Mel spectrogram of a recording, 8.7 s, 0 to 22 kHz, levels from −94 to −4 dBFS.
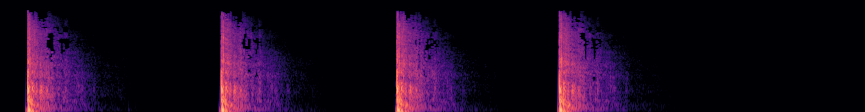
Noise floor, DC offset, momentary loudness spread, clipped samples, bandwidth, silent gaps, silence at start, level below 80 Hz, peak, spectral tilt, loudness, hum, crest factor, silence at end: -84 dBFS; under 0.1%; 20 LU; under 0.1%; 15 kHz; 1.55-2.20 s, 3.42-3.96 s, 5.10-5.58 s; 0.3 s; -40 dBFS; -6 dBFS; -4 dB/octave; -28 LUFS; none; 28 dB; 2.75 s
